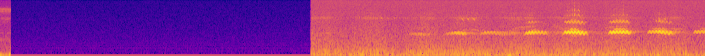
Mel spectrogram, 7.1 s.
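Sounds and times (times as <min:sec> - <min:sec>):
large hawk-cuckoo shrill whistles: 0:03.1 - 0:07.0.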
